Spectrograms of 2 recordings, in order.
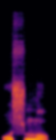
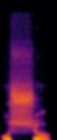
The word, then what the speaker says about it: উষ্ম: বসানোর প্রয়োজন নেই তবে এই শব্দটার আধুনিক উচ্চারণ অর্থাৎ বাংলা ভাষায় উচ্চারণটা হচ্ছে উৎস যখন এইরকম উৎস উচ্চারণ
